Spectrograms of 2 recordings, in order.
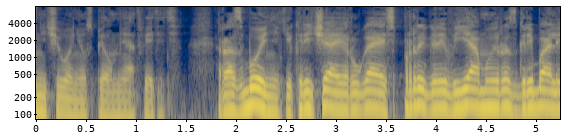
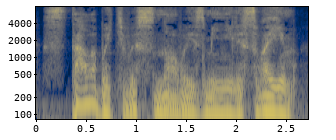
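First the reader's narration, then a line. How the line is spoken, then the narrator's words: Irresistible whisper. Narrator (Russian): Я не удержался и прошептал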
